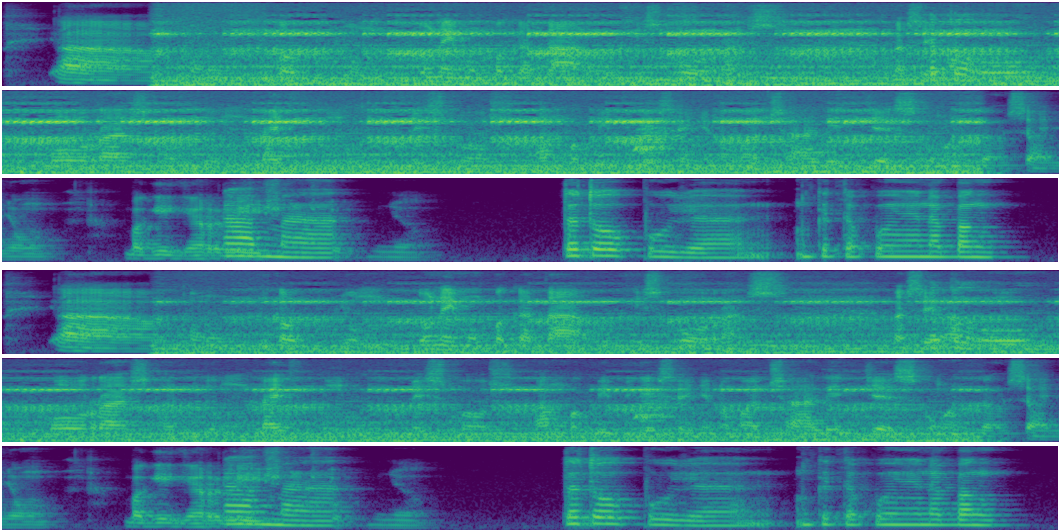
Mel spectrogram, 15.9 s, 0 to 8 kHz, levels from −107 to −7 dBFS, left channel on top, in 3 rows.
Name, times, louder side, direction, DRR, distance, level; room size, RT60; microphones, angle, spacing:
voice 1, 0.0-5.1 5.5-10.8 11.2-12.0 12.4-12.7 13.4-13.5, right 1 dB, 5° right, 6 dB, 1.2 m, -37 dB
sound 1, 0.7-10.2, left 6 dB, 75° left, 0.6 m, -29 dB
voice 2, 4.7-5.3 11.7-12.2 13.4-15.5, left 3 dB, 35° left, 7 dB, 0.7 m, -34 dB
13.0 x 5.4 x 3.8 m, 0.31 s
head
